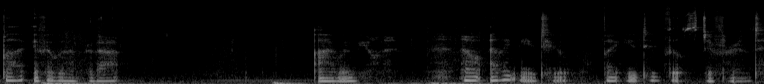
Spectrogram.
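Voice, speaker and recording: Slow, low whispering ASMR woman. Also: little pitch movement, a little hiss or hum. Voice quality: breathy whisper. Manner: unhurried, trailing off, murmured musing. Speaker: artist, ASMR video creator. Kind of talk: soft-spoken ASMR painting chat. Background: soft brush and painting sounds.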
